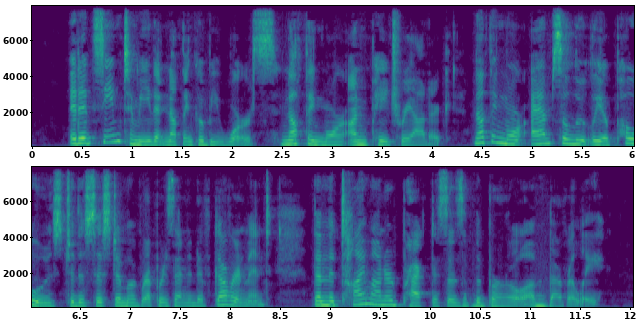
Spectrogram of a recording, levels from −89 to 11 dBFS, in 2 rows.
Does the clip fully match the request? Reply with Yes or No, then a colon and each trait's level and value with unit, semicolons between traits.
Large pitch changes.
No: average, 4.5 semitones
